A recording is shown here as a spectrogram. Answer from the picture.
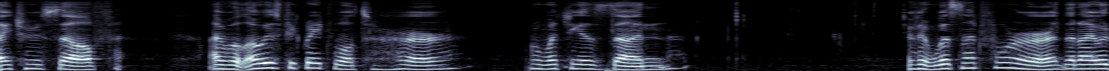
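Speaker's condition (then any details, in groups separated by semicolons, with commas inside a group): Cerebral palsy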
